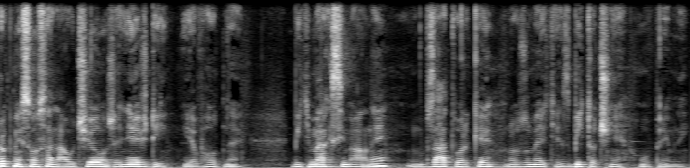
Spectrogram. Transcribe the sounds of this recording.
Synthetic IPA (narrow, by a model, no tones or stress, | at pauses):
ɾɔkmisɔmsanaut͡ʃilʒɛɲɛvʒd̪ijɛ̰ʋɦɔd̪nɛ̰ː | biɟmaksimaːlɲɛvzaːt̪ʋɔɾkɛɾɔzumɪɛcɛzbit̪ɔt͡ʃɲɛuːpɾḭːmni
